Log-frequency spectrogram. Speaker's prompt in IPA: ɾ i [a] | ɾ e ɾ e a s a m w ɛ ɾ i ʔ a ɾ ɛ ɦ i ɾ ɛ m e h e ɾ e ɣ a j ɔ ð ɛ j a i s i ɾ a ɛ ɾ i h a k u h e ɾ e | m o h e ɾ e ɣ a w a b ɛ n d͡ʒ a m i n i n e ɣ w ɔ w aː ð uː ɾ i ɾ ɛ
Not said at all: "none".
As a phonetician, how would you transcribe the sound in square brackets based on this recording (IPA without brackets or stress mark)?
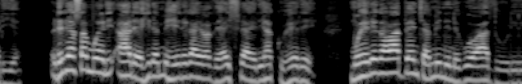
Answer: ɛ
